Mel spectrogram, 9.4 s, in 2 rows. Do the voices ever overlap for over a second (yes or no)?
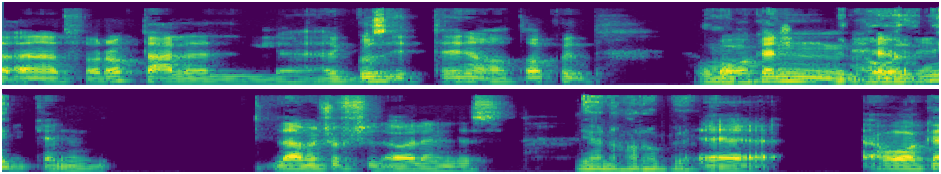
yes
